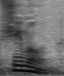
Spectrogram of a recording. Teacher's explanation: the Greeks just couldn't pronounce that SH sound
